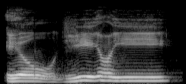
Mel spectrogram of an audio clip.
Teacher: Here the Ra is read heavily because it comes directly after Hamzatul Wasl.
